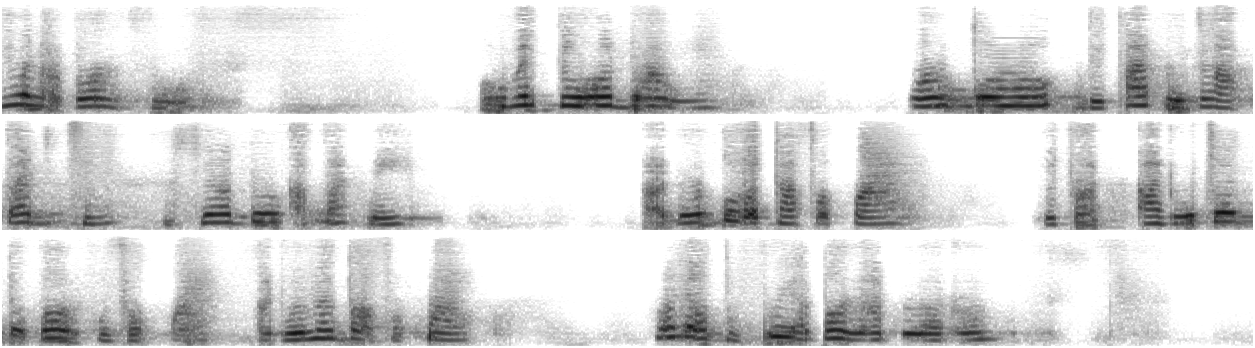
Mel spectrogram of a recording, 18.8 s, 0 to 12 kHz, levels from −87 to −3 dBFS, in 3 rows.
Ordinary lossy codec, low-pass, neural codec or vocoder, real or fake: MP3, 48 kbps; 10.8 kHz; codec, 44.1 kHz, 0.9 kbps, DAC; fake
